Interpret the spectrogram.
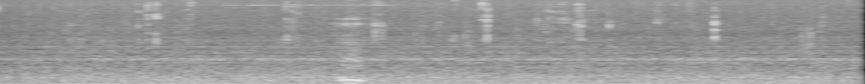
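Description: A person chewing a mouthful of Jamaican patty in spiced bun, with faint mouth clicks, over a steady low hum in a car cabin. A brief hummed 'mm' comes a little under two seconds in.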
